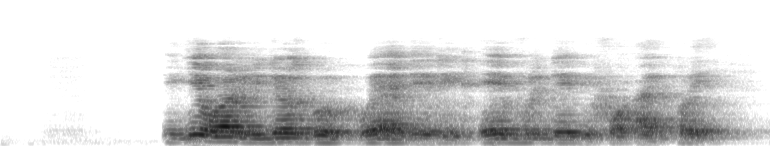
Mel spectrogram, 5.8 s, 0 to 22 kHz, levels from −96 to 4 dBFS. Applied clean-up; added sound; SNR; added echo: none; none; none; reverberation time 0.6 s.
